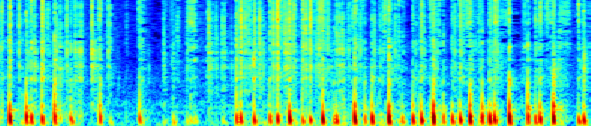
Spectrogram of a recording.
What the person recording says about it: the somewhat bassy, sticky tapping sounds of Styrofoam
